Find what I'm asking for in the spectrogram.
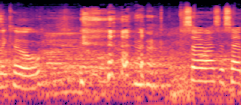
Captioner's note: laughs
